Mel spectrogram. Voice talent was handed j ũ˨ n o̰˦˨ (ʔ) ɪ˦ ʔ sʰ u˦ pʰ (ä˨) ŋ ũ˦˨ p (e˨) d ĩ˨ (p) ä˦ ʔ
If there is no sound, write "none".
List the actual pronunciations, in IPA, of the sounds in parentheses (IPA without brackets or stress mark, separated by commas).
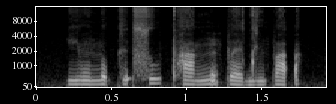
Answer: k, ä˨, ɛ˨, p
